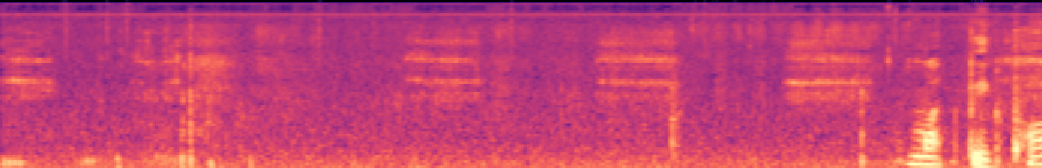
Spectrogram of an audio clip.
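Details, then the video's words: Dancer, a pet cat only a few hours into life in his new home and described as happy there with his own window sill, purring softly and steadily indoors; a woman's voice breaks in briefly near the end. "Dancer is Still Purring"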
